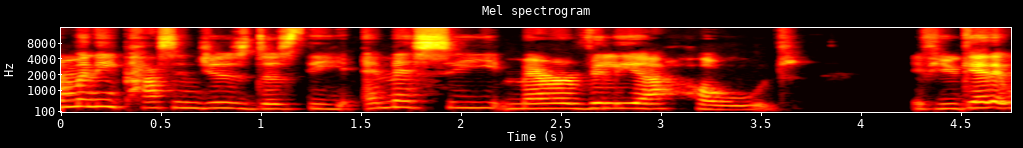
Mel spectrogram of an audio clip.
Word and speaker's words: Meraviglia: Meraviglia. You just ignore the G.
